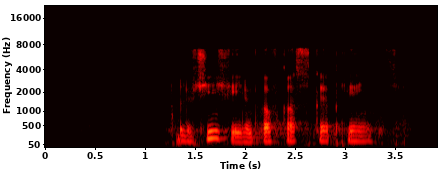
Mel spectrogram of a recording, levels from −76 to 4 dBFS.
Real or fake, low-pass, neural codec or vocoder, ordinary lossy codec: fake; 7.2 kHz; codec, 16 kHz, 4.8 kbps, FACodec; none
